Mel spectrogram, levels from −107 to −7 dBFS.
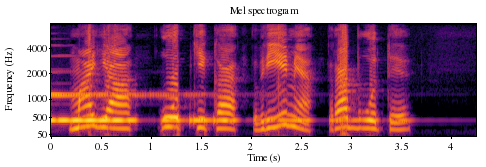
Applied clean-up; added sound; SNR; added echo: neural mask model RNNoise.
